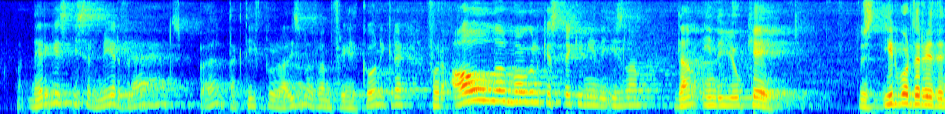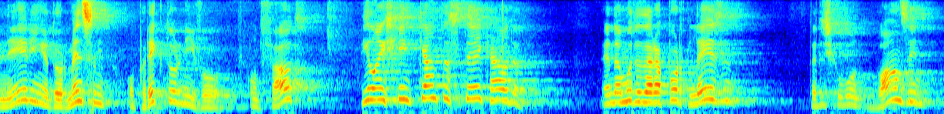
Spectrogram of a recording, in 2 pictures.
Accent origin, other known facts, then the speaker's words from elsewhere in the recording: Flanders, Belgium; Wij zijn Vlamingen en we wonen aan de Noord. Wij spreken Nederlands met elkaar.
